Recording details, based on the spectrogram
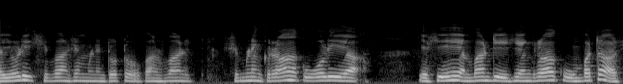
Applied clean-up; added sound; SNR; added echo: none; none; none; none.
